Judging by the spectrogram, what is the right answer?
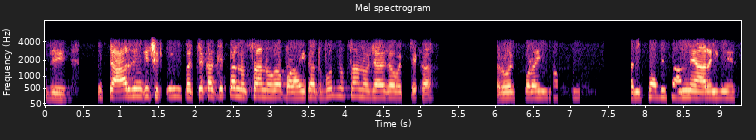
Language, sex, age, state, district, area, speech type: Hindi, female, 60+, Madhya Pradesh, Ujjain, urban, conversation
